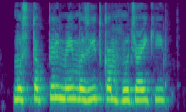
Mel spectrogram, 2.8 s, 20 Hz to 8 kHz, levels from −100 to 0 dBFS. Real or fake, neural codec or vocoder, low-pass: real; none; 7.2 kHz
